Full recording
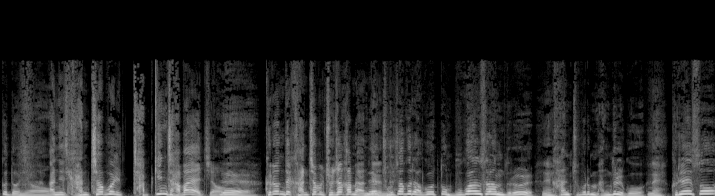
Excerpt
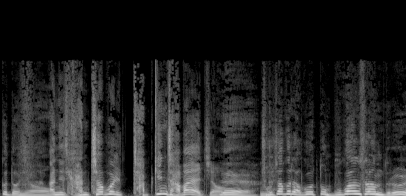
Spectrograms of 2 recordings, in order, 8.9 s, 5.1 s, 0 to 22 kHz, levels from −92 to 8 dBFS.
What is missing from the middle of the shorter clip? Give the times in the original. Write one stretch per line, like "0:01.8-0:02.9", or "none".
0:03.3-0:04.8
